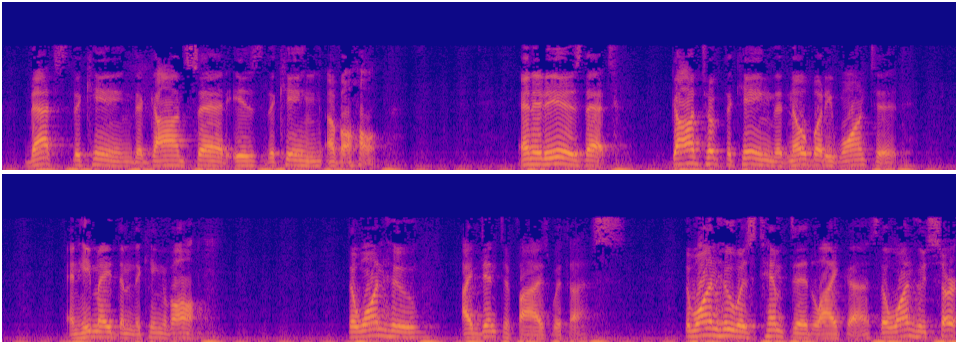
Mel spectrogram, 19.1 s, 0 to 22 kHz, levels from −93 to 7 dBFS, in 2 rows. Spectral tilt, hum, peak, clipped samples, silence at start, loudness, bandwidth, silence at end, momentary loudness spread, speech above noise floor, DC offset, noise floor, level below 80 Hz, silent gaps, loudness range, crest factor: -5 dB/octave; none; -6 dBFS; under 0.1%; 0.05 s; -24 LUFS; 8 kHz; 0 s; 12 LU; 23 dB; under 0.1%; -46 dBFS; -48 dBFS; none; 5 LU; 18 dB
